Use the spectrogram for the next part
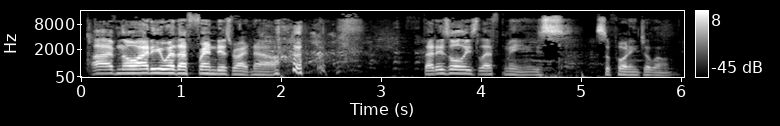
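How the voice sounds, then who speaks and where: With a voice on the high side and a measured pace, an Australian man in his 30s shares a personal storytelling sermon. He preaches in a chatty, self-deprecating way, often dissolving into laughs.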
